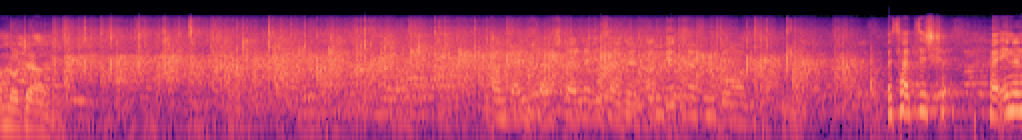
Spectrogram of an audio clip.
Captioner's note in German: Beifall bei Abgeordneten der CDU - Zurufe und Gegenrufe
